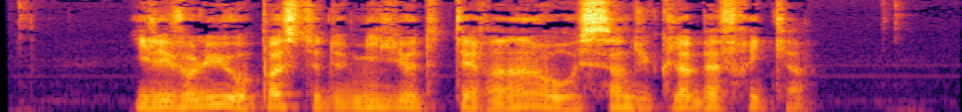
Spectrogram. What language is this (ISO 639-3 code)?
fra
